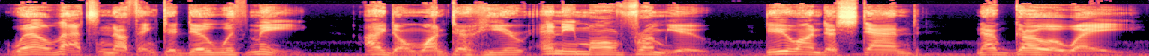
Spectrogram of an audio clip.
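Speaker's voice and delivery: brisk, low-pitched dismissal; angry shopkeeper. A narrator's reading. Shopkeeper sending the little man away, angry and low-pitched. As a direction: get rid of him, fast and deep. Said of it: "closed his shop door angrily".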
